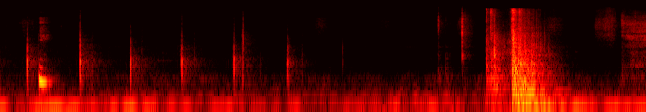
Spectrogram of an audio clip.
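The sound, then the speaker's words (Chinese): A door is pushed shut with a solid, dull thunk in a treatment room, after a run of light, evenly spaced taps and clicks. “我们需要把门关上。”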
